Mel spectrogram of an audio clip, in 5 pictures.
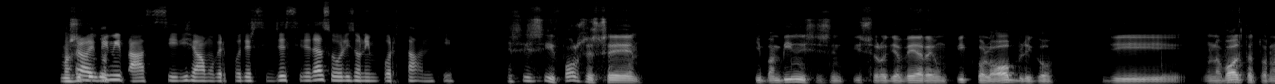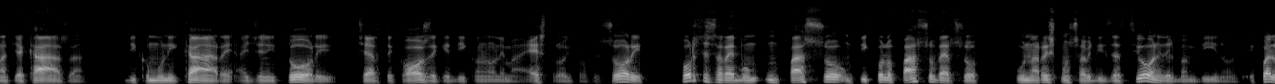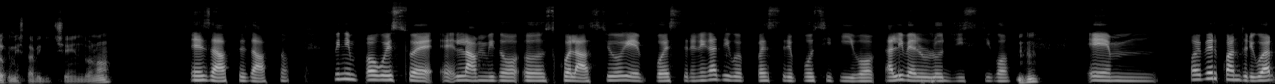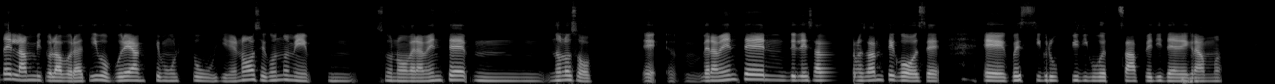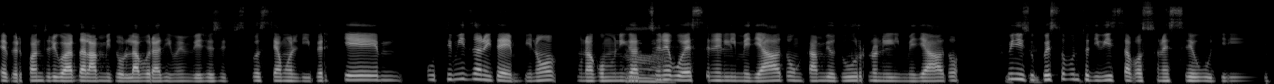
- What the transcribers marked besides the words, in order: none
- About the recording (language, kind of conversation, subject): Italian, podcast, Che ruolo hanno i gruppi WhatsApp o Telegram nelle relazioni di oggi?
